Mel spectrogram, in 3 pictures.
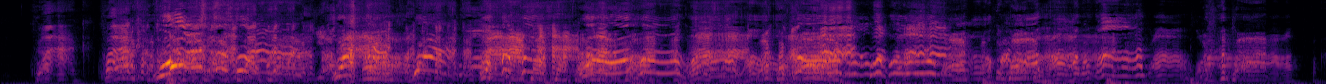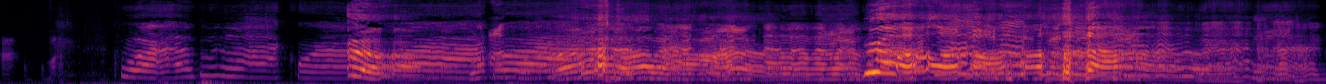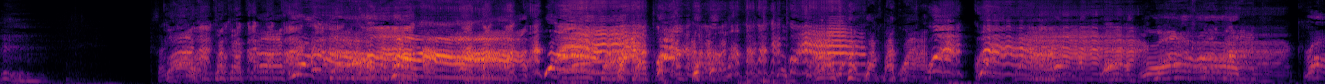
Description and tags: Group of frogs screaming, being victorious, happy, fearful, sad.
